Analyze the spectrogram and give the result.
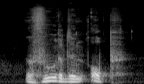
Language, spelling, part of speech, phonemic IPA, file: Dutch, voerden op, verb, /ˈvurdə(n) ˈɔp/, Nl-voerden op.ogg
- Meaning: inflection of opvoeren: 1. plural past indicative 2. plural past subjunctive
